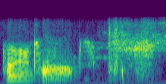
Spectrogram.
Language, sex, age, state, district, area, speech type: Dogri, male, 30-45, Jammu and Kashmir, Reasi, rural, conversation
